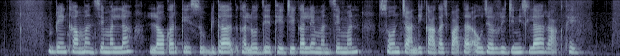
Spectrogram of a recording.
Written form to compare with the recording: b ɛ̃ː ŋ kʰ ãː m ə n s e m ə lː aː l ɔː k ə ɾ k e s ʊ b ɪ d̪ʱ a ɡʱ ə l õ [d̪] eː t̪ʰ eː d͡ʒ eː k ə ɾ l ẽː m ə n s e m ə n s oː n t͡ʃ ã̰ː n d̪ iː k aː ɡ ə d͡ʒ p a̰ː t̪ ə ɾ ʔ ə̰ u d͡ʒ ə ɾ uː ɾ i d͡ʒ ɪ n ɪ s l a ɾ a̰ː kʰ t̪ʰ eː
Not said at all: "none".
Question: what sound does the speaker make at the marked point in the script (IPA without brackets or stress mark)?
d̪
